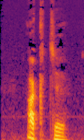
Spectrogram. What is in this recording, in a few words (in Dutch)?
"acte", Dutch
